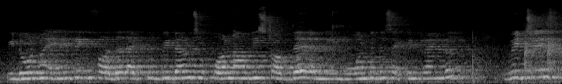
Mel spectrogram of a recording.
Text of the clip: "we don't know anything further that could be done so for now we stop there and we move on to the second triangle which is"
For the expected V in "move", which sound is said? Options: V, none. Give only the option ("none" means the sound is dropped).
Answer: none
